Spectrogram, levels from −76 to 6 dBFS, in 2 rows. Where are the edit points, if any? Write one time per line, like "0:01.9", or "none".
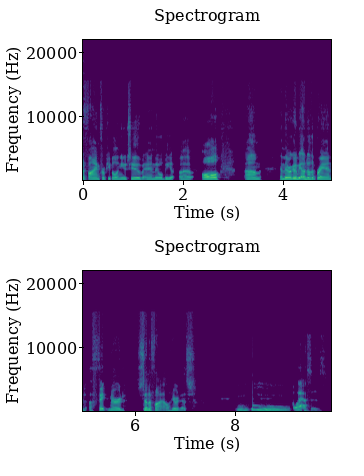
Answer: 0:03.0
